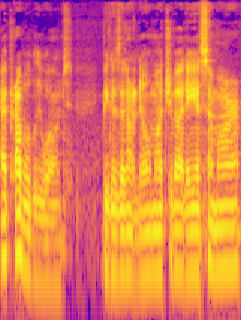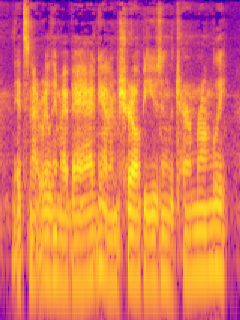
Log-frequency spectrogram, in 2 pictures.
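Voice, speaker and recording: Soft-spoken and monotone, a man talks at a moderate pace in a very deep, low voice with flat intonation over a quiet background. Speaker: tech YouTuber. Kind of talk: tutorial. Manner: calm.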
